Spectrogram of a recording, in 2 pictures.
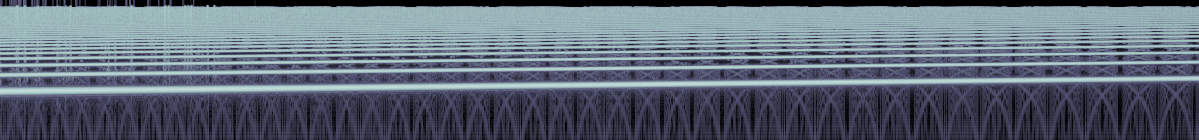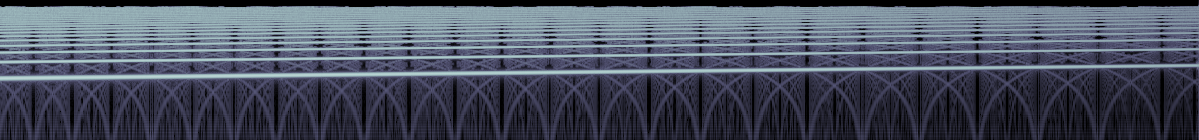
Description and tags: audacity, chirps and delay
